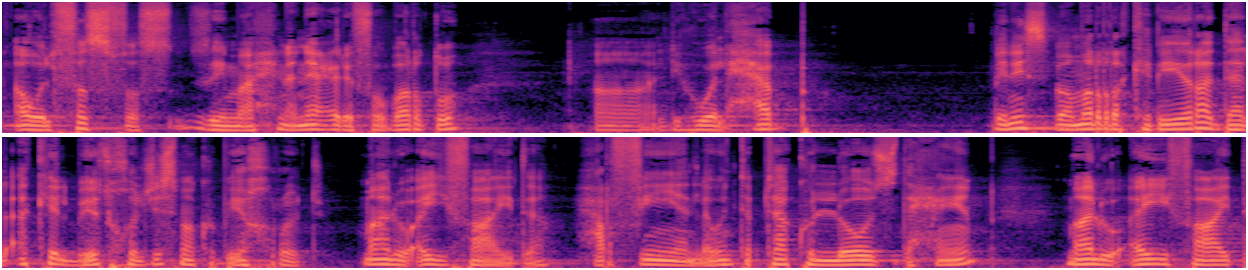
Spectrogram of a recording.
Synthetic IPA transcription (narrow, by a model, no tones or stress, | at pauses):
ʔawɪlfɨsˤfɑsˤzajːmaʔɪħnanɪʕɾɪfṵbɑɾˤd̪ˤʊ | ɪ̰lːiːɦuwːalħabː | bɪnɪsbamɑrˤːɑkabiːɾad̪aːlʔakalbɪjɪd̪xʊld͡ʒɪsmakwbjɪxɾʊd͡ʒ | maluːʔajːfa̰ːjɪ̰d̪aħɑ̰ɾˤfɪjːanlʔa̰ʔɪnt̪ab̥̚t̪aːkʊlːoːzd̪aħḛːn | maluːʔajːfaːjɪd̪a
